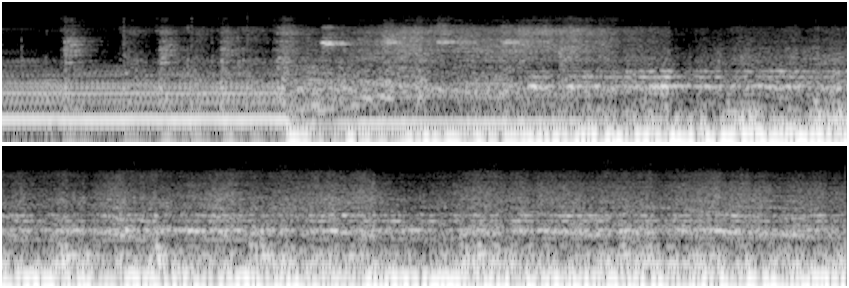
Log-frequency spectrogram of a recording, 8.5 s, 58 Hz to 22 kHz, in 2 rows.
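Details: 1984 Chevy Corvette with dual 4-barrel carburetors, parked about 20 years, fuel pressure about 2.5 PSI with a loud new pump: rough, uneven V8 idle that sags and surges near stalling; worn carburetors, accelerator pumps struggling, fuel leaking.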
